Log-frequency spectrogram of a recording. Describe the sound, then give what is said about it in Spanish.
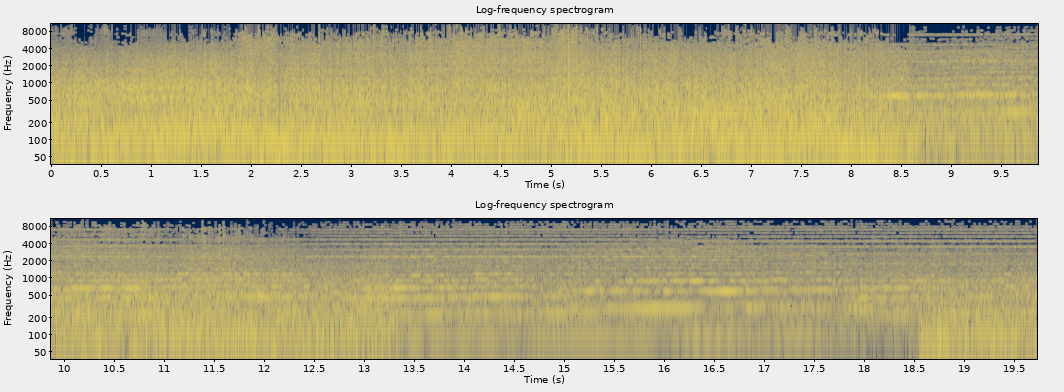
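A SpaceX Dragon rocket lifts off with a loud, dense roar for about eight seconds. The roar then settles into a steadier, lower rumble with a droning tonal hum. “SpaceX, Dragon, estamos listos para el lanzamiento. Allá vamos.”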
